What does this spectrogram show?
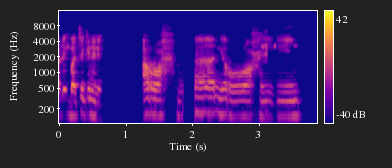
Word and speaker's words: الرحمن الرحيم: Ar-Rahmanir Rahim. Nah, itu kadang tergesa-gesa itu bacanya. Ar-Rah. Salah.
